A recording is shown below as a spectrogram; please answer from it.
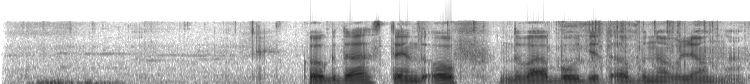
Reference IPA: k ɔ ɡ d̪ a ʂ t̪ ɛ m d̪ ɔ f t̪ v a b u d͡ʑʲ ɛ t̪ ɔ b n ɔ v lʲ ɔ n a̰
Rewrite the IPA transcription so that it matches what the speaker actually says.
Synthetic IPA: k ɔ ɡ d̪ a s t̪ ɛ n d̪ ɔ f d̪ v a b u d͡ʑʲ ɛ t̪ ɔ b n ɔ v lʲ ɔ n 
